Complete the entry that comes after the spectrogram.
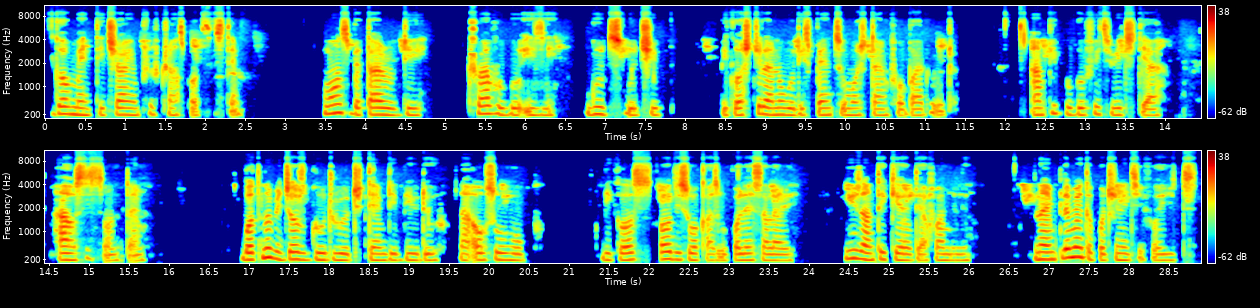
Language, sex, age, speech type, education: Nigerian Pidgin, female, 15-29, spontaneous, tertiary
